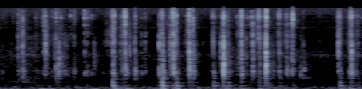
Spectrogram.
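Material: Plastic.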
